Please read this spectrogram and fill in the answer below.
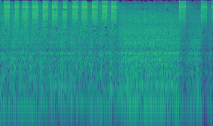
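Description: Noisy electronic intro music with a steady low hum and a fast, even high ticking, about six ticks a second. The ticking drops out briefly near the end as the track begins to fade.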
